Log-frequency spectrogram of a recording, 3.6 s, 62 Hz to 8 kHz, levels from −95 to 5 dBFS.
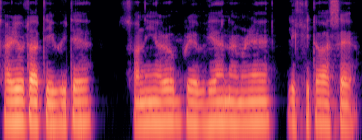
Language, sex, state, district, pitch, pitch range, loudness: Assamese, male, Assam, Hailakandi, 120 Hz, 115-120 Hz, -20 LUFS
